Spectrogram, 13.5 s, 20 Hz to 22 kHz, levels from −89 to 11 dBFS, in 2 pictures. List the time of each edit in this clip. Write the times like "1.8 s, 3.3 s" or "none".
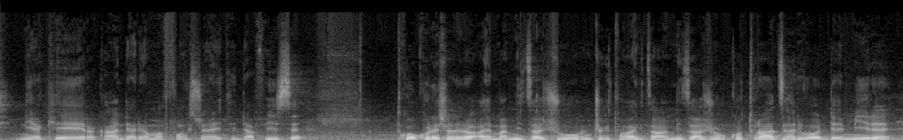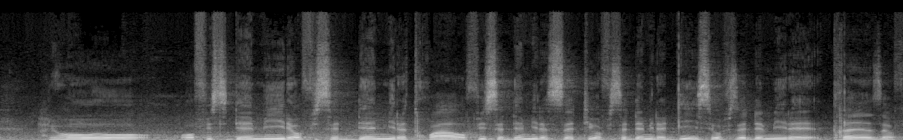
none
